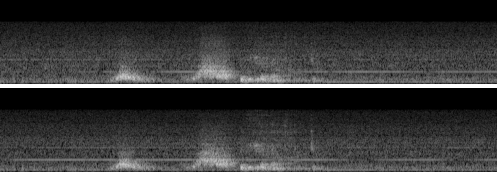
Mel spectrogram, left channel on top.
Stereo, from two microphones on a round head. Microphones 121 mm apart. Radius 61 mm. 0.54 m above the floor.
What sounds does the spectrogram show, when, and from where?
1.1 s a whoosh: 10° left (ahead or behind), 2.5 m
2.4 s a drawer: 40° right (ahead or behind), 2.5 m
